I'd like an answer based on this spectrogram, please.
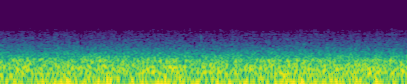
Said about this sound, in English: Well, we're at the end of the runway now. Just about ready to take off, I would think. There the engines go. The roar of the engines can be heard. We're moving very fast, picking up speed now.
